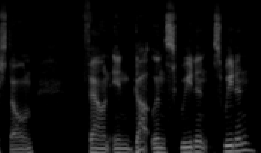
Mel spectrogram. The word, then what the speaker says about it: Gotland: Kylver stone, k y l v e r stone, found in Gotland, Sweden Sweden or Goatland, Sweden. Uh it's it's like a it's spelled like the Got Milk commercial, but Gotland.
